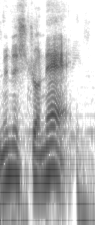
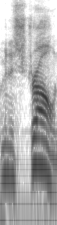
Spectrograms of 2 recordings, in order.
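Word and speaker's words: minestrone: The Italian pronunciation, ministron, not mini, it's ministron. But in American or English, you pronounce it ministrone. It's a silent e just like provolone.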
